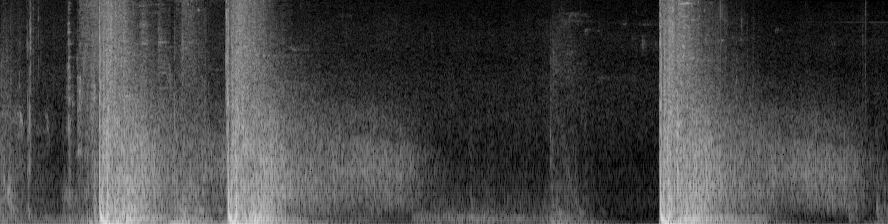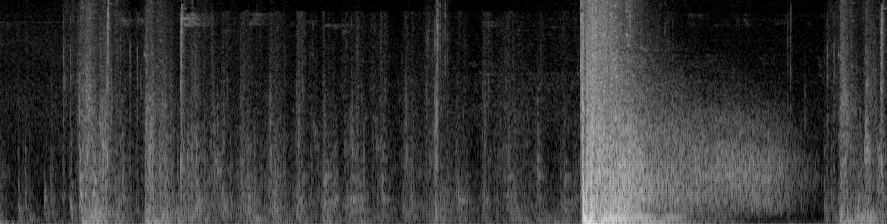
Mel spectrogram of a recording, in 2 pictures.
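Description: Pistol shots crack, each followed by a long rolling echo.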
